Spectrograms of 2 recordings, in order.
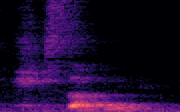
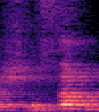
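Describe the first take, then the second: First: The word is said plainly and cleanly. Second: The word is said with heavy emphasis. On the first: The speaker calls it right. "그냥 휩싸고 봅니다. 깔끔하게" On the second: The speaker calls it wrong. "왠지 그래야 휩싸고 도는 것 같아"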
